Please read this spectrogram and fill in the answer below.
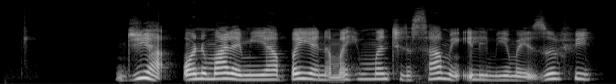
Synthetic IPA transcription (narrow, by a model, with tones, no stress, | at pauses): d͡ʒɪ˦ja˨wʔɐ˦ni˦maː˦lɐ˨miː˦jaː˦bɐ˦jːɐ˨na̰˨mʔɐ̰˦hɪ˦mːɐ˦nt͡ʃɪ˨nsaː˦mʊ˨ŋʔɪ̰˦lɪ˨miː˦ma˨jzʊ˦ɽɸiː˦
